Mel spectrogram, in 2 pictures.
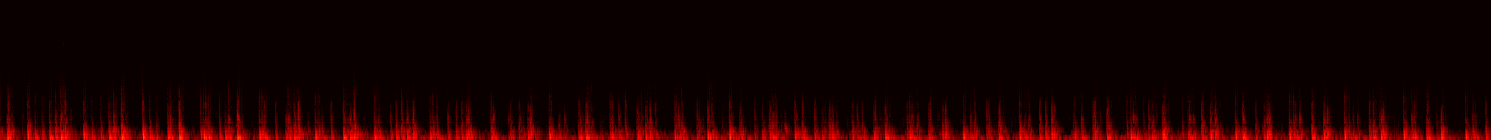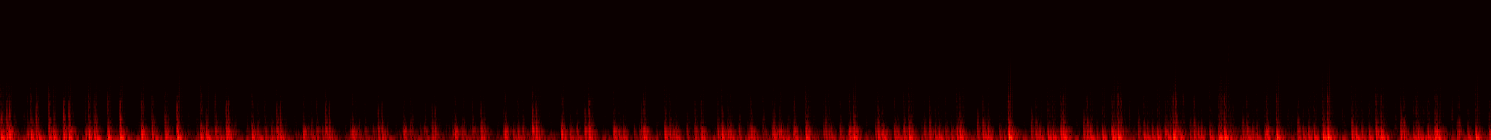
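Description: Fingertips and long nails tap fast on the hollow white silicone ear covers of a binaural microphone, held close with both hands. The result is a dense, continuous patter of short, deep, muffled thumps with almost no ring and almost nothing high, at an uneven pace of roughly three and a half taps per second.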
